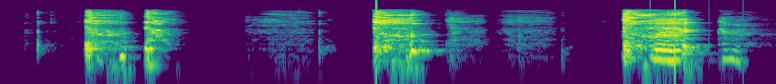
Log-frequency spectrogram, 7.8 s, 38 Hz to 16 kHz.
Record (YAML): three_cough_length: 7.8 s
three_cough_amplitude: 29599
three_cough_signal_mean_std_ratio: 0.37
survey_phase: beta (2021-08-13 to 2022-03-07)
age: 18-44
gender: Female
wearing_mask: 'No'
symptom_cough_any: true
symptom_sore_throat: true
symptom_fever_high_temperature: true
symptom_headache: true
smoker_status: Ex-smoker
respiratory_condition_asthma: false
respiratory_condition_other: false
recruitment_source: Test and Trace
submission_delay: 2 days
covid_test_result: Positive
covid_test_method: RT-qPCR
covid_ct_value: 25.7
covid_ct_gene: ORF1ab gene
covid_ct_mean: 26.2
covid_viral_load: 2500 copies/ml
covid_viral_load_category: Minimal viral load (< 10K copies/ml)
